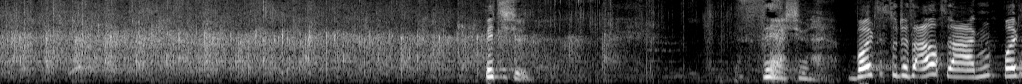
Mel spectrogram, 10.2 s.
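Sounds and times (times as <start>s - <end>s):
audience applause: 0.0s - 6.6s
speech: 4.8s - 5.4s, 7.6s - 10.2s.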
